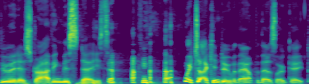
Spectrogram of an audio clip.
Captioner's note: laughs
